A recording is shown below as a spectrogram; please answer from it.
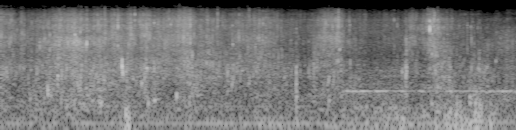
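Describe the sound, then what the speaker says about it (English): Steady wind buffets the microphone over open water on Mountain Island Lake, with a low boat hum and splashing waves, gusts swelling louder toward the end. "These wind gusts are killing me though"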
